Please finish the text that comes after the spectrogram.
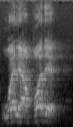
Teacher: the قاف is heavy, the دال قلقلة.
